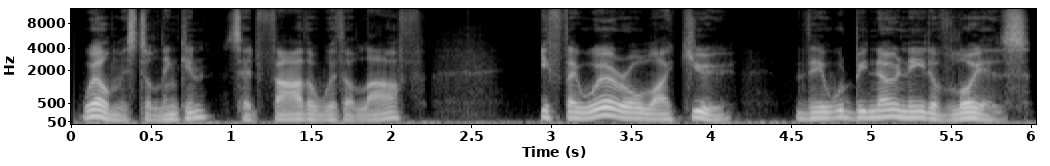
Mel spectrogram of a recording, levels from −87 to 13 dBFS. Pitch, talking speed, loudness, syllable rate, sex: 115 Hz, 210 wpm, -17 LUFS, 5.4 syllables/s, male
